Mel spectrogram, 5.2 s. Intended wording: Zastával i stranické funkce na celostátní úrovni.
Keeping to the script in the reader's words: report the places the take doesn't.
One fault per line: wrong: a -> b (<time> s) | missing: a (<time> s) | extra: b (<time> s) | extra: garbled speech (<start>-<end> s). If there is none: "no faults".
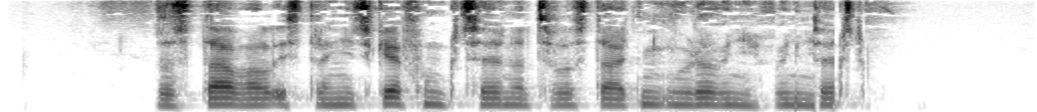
extra: garbled speech (3.9-4.3 s)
